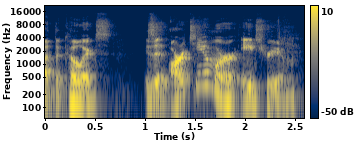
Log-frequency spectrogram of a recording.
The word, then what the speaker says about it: Artium: Is it Artium or Atrium? So it's Artium. It's Artium. Okay. It's either Artium or Artium. Okay. But it's not Atrium.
